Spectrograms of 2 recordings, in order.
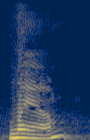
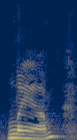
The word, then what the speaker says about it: lamb: general group beef beef lamb lamb now remember the B is silent no sound just lamb okay chicken chicken fish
